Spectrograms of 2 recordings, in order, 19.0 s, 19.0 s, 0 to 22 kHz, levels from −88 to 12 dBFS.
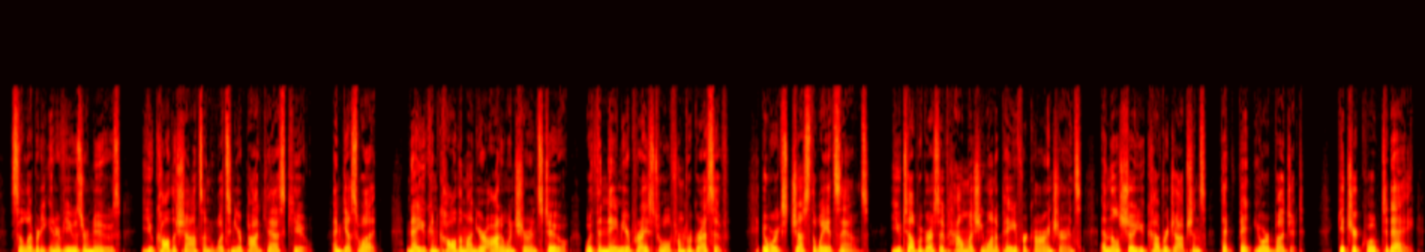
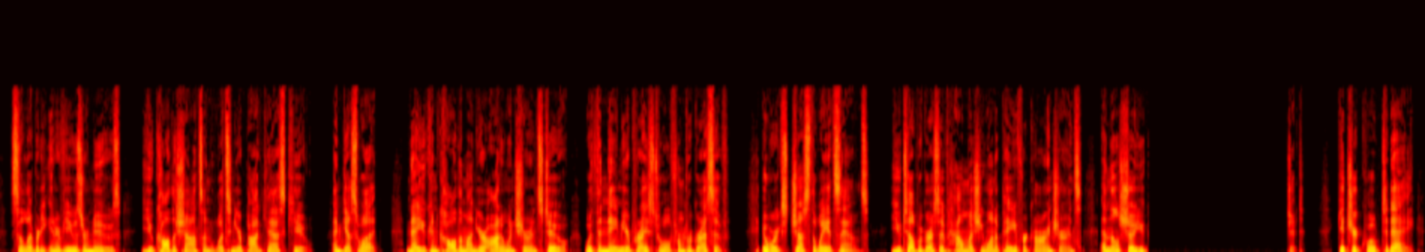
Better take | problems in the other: first | audio cutting out; at 15 s for 2 s

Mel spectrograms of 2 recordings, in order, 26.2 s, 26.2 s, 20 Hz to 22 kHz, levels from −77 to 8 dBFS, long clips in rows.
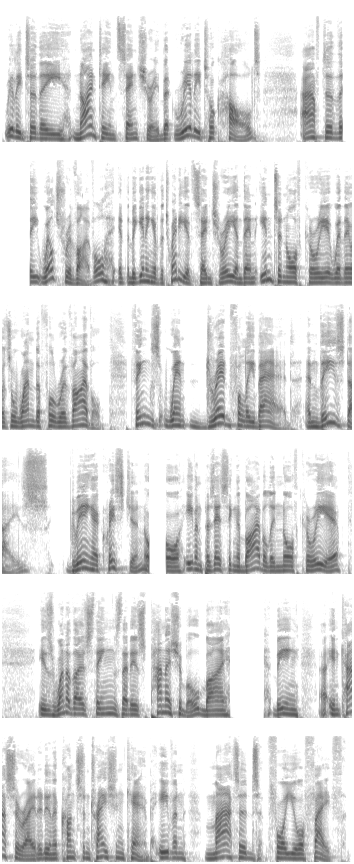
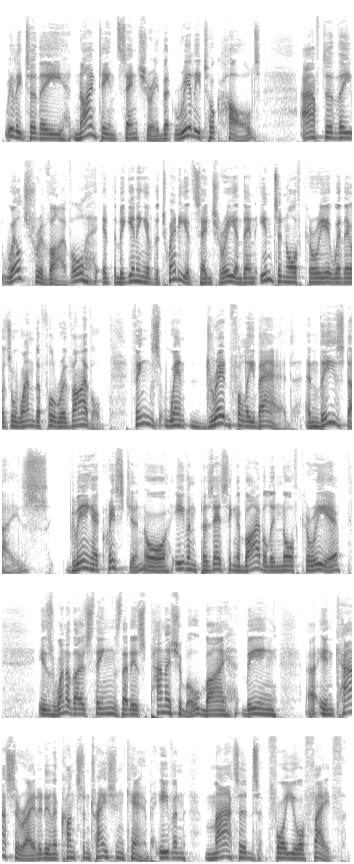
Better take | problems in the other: second | audio freezing; at 4.5 s, at 15 s and at 20 s

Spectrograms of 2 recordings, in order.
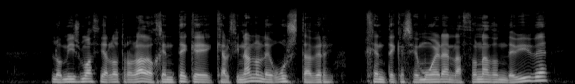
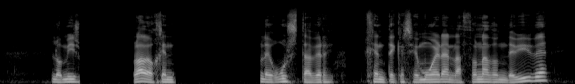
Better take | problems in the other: first | audio cutting out; at 1 s for 0.5 s and at 2 s for 1 s

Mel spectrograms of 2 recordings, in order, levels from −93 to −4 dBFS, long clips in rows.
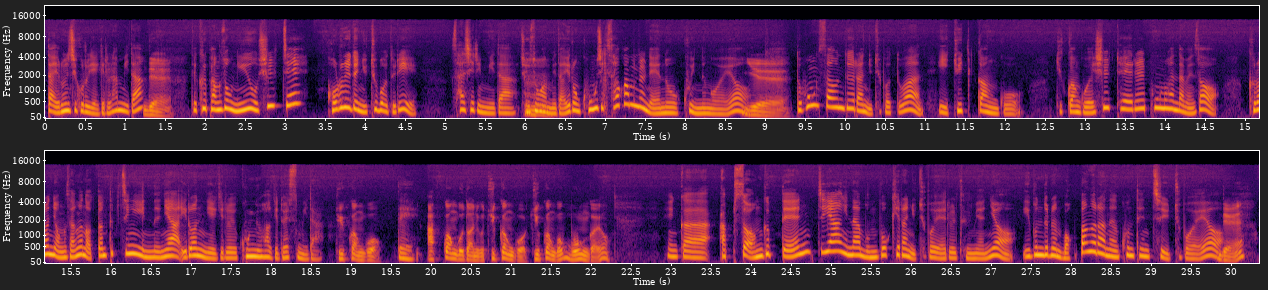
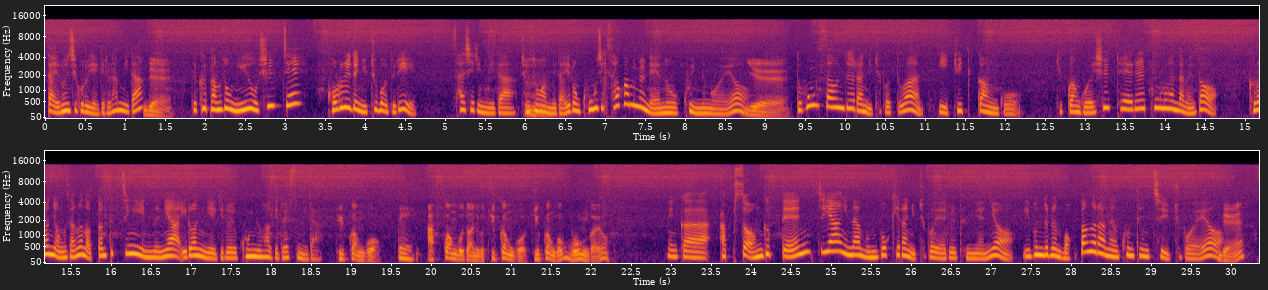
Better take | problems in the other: first | hiss; loud; throughout; 6 dB below the speech; faint in the first

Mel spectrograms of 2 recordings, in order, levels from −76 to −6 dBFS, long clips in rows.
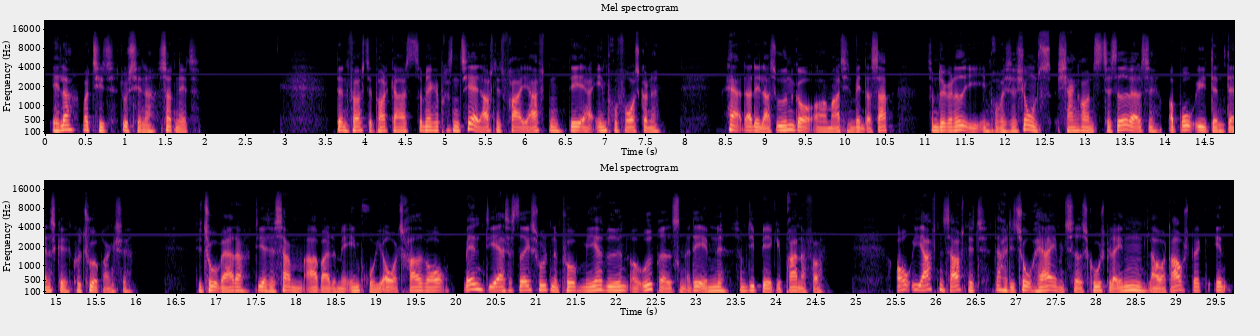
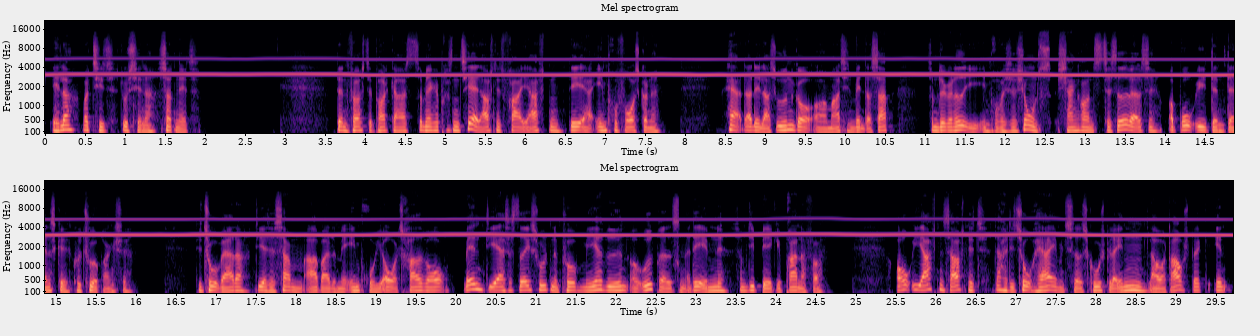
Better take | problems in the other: first | high-pitched whine; loud; throughout; 3 kHz, 5 dB below the speech; faint in the first

